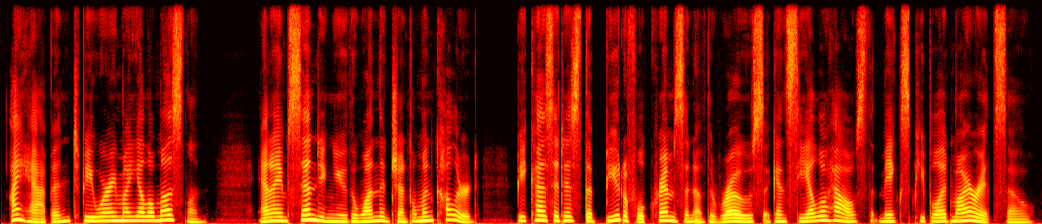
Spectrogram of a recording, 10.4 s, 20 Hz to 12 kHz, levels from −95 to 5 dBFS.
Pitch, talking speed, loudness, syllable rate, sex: 200 Hz, 215 wpm, -19 LUFS, 6.4 syllables/s, female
